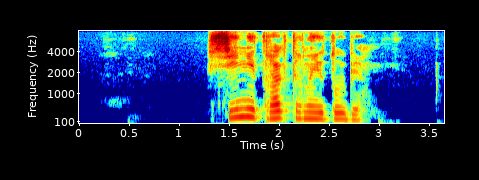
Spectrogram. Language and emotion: Russian, neutral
